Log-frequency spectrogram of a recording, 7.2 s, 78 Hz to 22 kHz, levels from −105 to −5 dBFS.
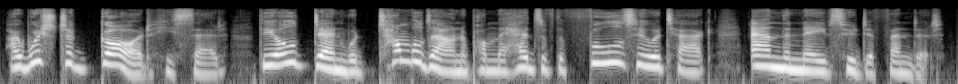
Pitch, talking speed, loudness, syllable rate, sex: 230 Hz, 215 wpm, -20 LUFS, 4.8 syllables/s, female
